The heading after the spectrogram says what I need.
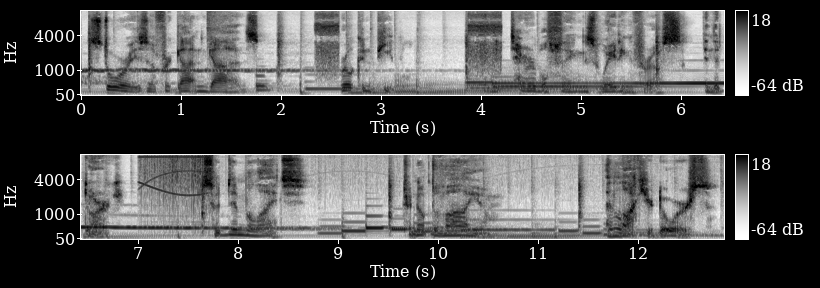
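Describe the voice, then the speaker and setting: A man playing a sinister, theatrical storytelling host with a gravelly voice, in old radio anthology style. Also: low voice, huge pitch swings, slow pace, long pauses, heavily acted. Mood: ominous. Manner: ominous, theatrical. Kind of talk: golden-age radio anthology host introduction. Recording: loud music under voice.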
